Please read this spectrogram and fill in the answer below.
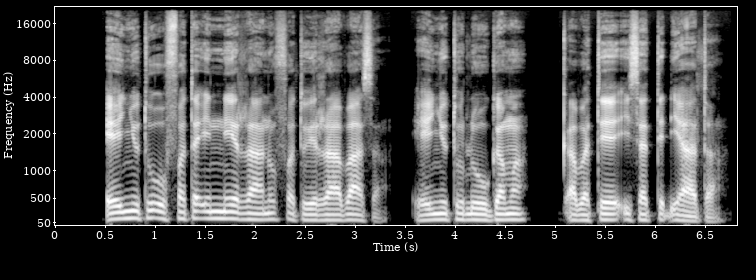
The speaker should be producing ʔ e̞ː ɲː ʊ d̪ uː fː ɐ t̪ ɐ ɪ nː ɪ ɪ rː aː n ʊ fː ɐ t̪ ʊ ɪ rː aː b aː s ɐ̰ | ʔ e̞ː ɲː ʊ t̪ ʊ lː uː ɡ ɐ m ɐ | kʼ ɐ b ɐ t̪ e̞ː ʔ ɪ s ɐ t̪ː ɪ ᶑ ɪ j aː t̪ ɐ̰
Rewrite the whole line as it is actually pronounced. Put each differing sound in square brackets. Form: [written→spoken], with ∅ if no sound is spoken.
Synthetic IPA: ʔ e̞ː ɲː ʊ [d̪→t̪] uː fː ɐ t̪ ɐ ɪ nː ɪ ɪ rː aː n ʊ fː ɐ t̪ ʊ ɪ rː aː b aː s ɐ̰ | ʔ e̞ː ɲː ʊ t̪ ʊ [lː→l] uː ɡ ɐ m ɐ | kʼ ɐ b ɐ t̪ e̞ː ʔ ɪ s ɐ t̪ː ɪ ᶑ ɪ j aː t̪ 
